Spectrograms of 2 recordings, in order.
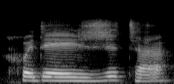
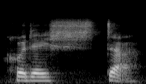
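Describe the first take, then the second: First: The j is said as a hard j sound. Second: The j is softened into a shushing sound. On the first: The speaker calls it wrong. "You don't say Khodejita" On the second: The speaker calls it right. "you say Khodeshta"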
